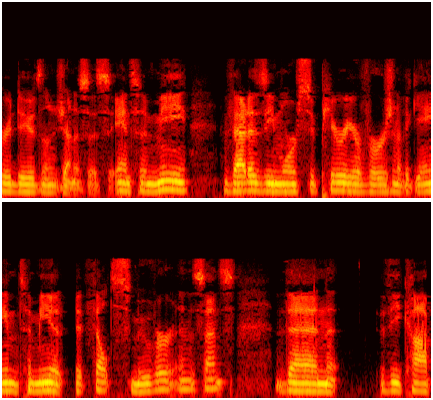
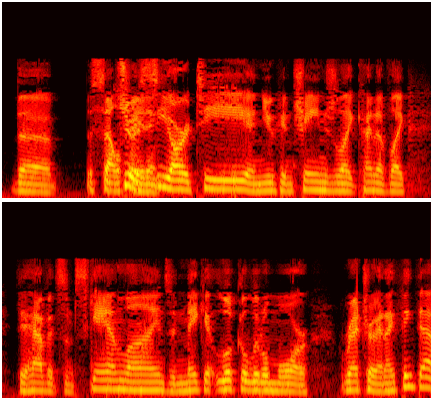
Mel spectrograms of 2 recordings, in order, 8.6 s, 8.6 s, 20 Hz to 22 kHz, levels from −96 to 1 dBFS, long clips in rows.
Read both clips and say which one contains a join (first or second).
first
